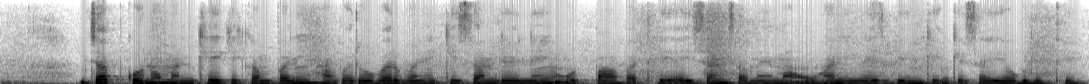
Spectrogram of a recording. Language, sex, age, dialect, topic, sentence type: Chhattisgarhi, female, 18-24, Western/Budati/Khatahi, banking, statement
